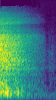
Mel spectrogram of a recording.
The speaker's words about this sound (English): Sniffs a rose.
